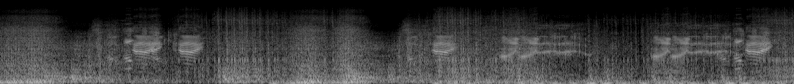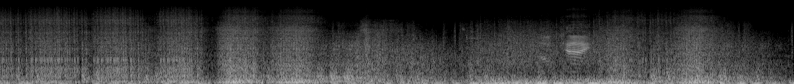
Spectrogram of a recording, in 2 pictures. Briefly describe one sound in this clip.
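Explosions boom repeatedly.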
